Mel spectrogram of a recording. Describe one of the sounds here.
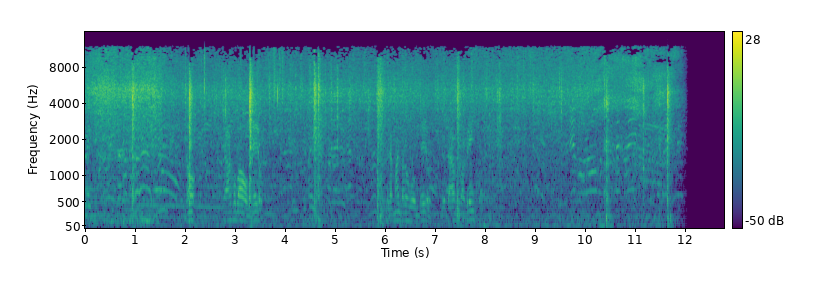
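Burning wood pops and snaps sharply.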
